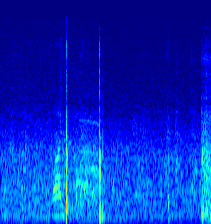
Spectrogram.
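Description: A volleyball being hit by players during a rally: two sharp smacks about two-thirds of a second apart, a little over a second in, and a fainter hit near the end.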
